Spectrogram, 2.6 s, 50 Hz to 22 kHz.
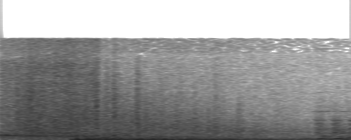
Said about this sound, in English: the empty stretch of sea seemed desolate, despite the cacophony of the thunderstorm that rained into the ocean. 30-foot waves smashed into each other with dizzying force as shrieking winds ripped any trace of warmth from the air.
